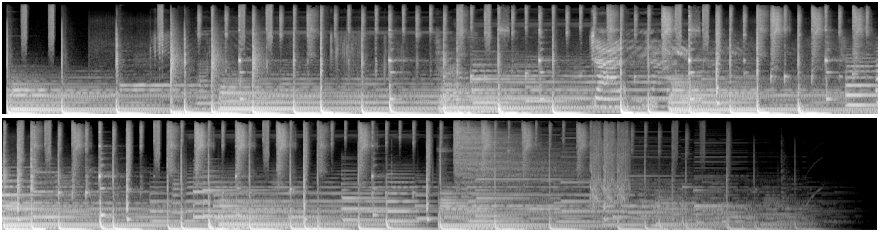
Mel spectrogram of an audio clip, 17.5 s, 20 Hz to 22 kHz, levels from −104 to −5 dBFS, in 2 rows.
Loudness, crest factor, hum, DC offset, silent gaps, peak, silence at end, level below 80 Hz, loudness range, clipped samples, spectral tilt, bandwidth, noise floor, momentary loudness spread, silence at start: -16 LUFS; 14 dB; none; under 0.1%; none; 0 dBFS; 1.3 s; -16 dBFS; 12 LU; under 0.1%; -6 dB/octave; 19 kHz; -73 dBFS; 16 LU; 0.05 s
